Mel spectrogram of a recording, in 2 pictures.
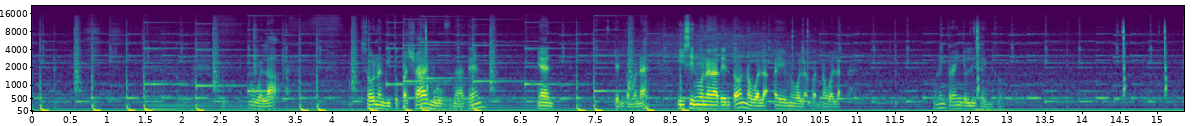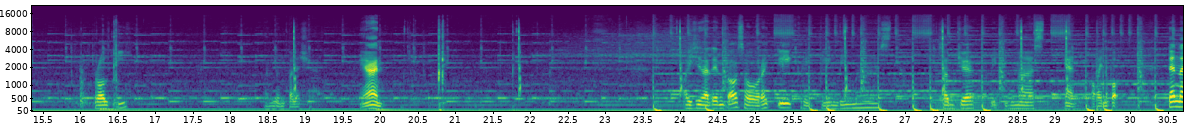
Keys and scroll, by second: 10.1 ctrl+z, 16.3 ctrl+t, 20.8 Return.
